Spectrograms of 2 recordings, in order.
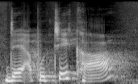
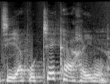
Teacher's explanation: on entend pas le R dans la forme masculine mais on entend bien sûr et très clairement le R dans la forme féminine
